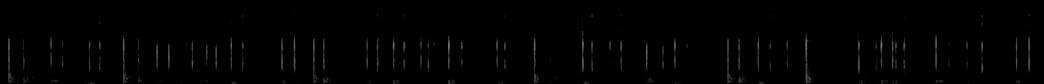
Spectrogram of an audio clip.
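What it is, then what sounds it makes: Plastic mechanical keyboard being typed on. Fingertips of both hands type on a white plastic mechanical keyboard with translucent keycaps. About fifty quick, bright, clacky keystrokes come in irregular bursts with short pauses, each dry and dying away almost instantly. The overall level stays soft, with little low end beneath the crisp clicks.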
